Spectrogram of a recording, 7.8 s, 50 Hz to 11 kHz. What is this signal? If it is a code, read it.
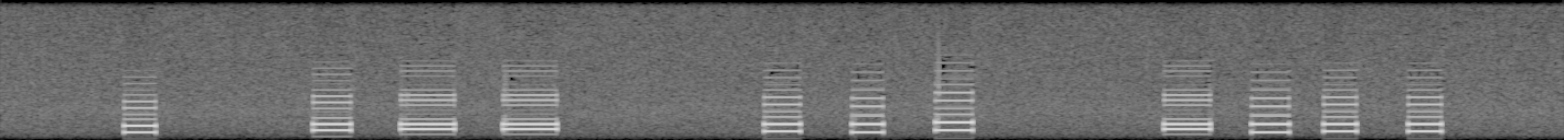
DTMF, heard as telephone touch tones, dialled by hand, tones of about 190 ms. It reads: 1 800 529 0255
